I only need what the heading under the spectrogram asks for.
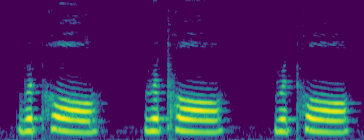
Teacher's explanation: I don't pronounce the T.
